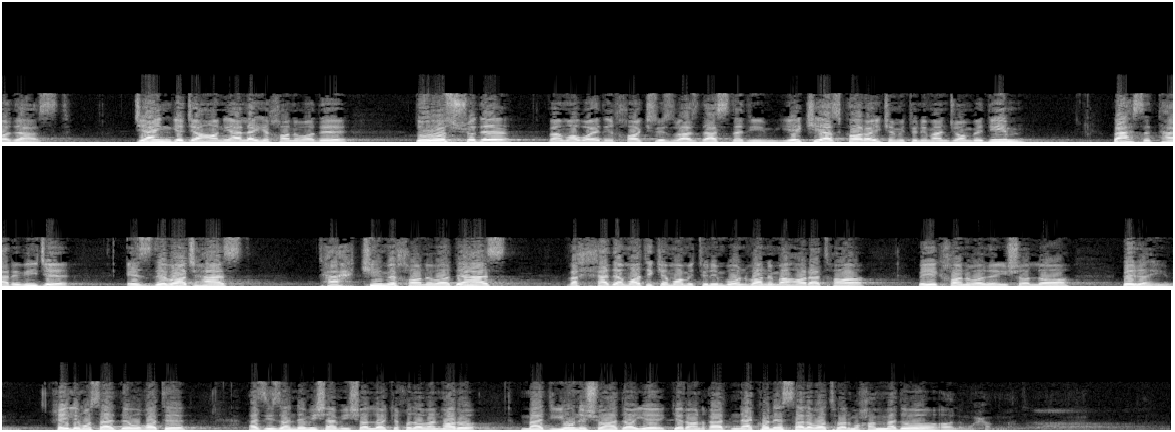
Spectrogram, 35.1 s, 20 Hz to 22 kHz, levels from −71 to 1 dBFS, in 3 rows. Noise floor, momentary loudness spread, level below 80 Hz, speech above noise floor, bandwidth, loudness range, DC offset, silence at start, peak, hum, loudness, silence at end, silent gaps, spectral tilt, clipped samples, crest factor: -42 dBFS; 9 LU; -40 dBFS; 34 dB; 9 kHz; 3 LU; under 0.1%; 0 s; 0 dBFS; none; -8 LUFS; 1 s; none; -5.5 dB/octave; 1%; 8 dB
